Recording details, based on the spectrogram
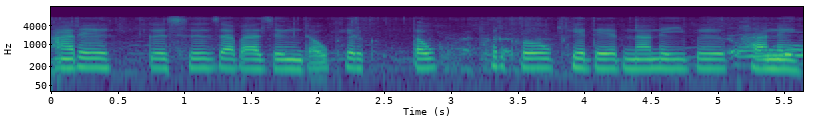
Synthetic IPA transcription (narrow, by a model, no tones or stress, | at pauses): aɾe | kɯsɯzabazɯŋda̰wpʰeɾ | dawpʰɯɾkʰɯwpʰedeɾnanɯjbɯpʰanɯj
